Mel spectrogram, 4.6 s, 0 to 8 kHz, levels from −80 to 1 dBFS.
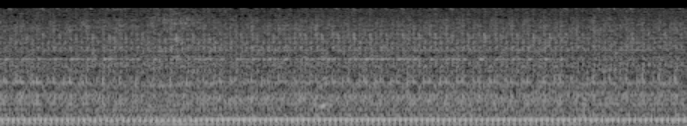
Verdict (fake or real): real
